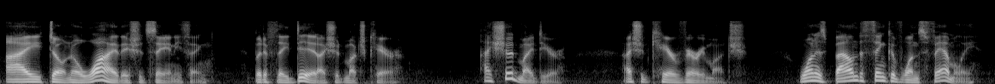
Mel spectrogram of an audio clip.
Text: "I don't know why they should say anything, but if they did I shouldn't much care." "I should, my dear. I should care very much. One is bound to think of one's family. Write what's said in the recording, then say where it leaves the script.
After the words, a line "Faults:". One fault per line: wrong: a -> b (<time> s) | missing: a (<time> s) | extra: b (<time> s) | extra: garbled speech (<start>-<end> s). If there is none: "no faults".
"I don't know why they should say anything, but if they did I should much care." "I should, my dear. I should care very much. One is bound to think of one's family.
Faults:
wrong: shouldn't -> should (3.2 s)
